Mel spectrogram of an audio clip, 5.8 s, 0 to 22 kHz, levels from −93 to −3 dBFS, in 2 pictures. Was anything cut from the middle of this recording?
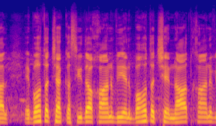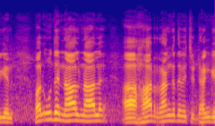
no; 0 cuts

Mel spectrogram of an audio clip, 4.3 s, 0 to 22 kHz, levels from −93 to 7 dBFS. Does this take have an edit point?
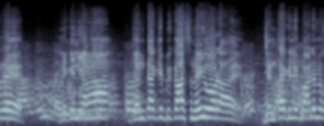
yes; 1 cut; at 3.3 s

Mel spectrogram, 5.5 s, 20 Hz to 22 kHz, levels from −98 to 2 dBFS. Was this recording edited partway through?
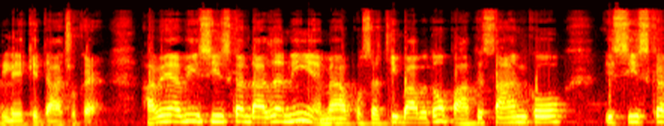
no; 0 cuts

